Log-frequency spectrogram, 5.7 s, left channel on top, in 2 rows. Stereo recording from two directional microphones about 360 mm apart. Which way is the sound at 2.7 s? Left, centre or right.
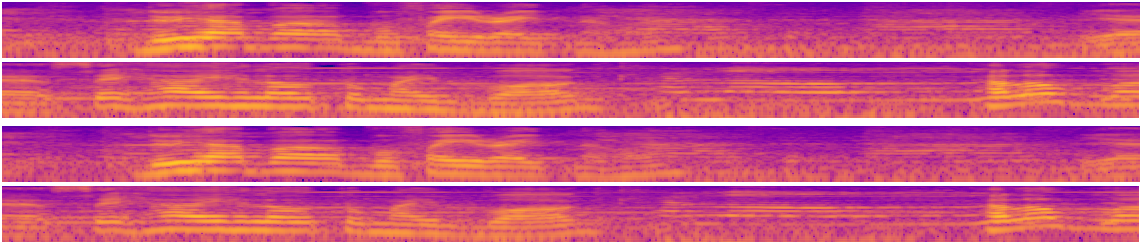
Centre.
